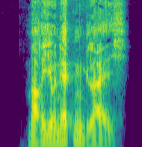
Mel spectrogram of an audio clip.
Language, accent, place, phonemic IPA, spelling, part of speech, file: German, Germany, Berlin, /maʁi̯oˈnɛtn̩ˌɡlaɪ̯ç/, marionettengleich, adjective, De-marionettengleich.ogg
- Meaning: puppet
